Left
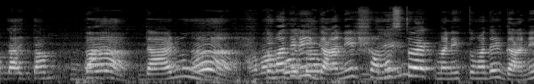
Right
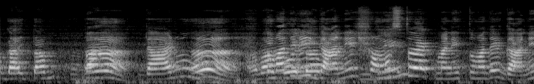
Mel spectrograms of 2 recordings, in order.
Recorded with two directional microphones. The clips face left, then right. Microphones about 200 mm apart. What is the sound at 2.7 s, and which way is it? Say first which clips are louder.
A woman's voice: right 1 dB; 15° left (ahead or behind).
